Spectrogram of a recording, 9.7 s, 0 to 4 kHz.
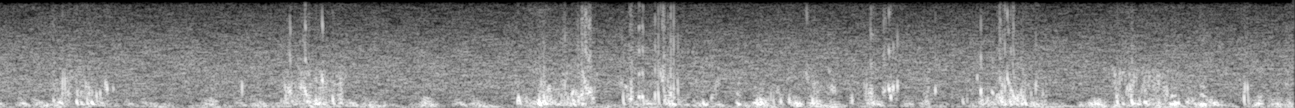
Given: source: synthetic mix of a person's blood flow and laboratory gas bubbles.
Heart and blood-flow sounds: Doppler ultrasound of blood flow; precordium
0.38-0.91 s: bubbles
1.80-1.88 s: bubbles
2.09-2.63 s: bubbles
3.86-4.51 s: bubbles
4.65-5.15 s: bubbles
5.26-5.44 s: bubbles
5.53-5.62 s: bubbles
5.66-6.00 s: bubbles
6.05-6.30 s: bubbles
6.38-6.79 s: bubbles
6.92-7.07 s: bubbles
7.21-7.88 s: bubbles
8.34-9.11 s: bubbles
9.31-9.52 s: bubbles
9.65-9.72 s: bubbles
From the record:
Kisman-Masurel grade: 333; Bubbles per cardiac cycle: rolling drumbeat, 9 or more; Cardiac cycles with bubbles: 50 to 99%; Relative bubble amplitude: loud (0.450 to 0.775); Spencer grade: 3 (all of the cardiac periods contain showers or single bubble signals, but not dominating or overriding the cardiac motion signals); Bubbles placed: anywhere in the cardiac cycle

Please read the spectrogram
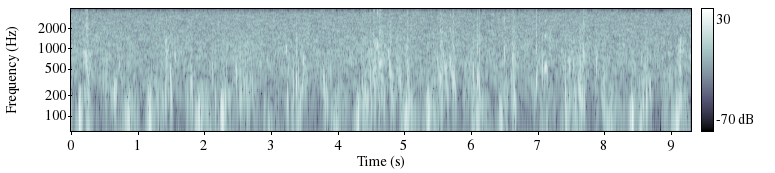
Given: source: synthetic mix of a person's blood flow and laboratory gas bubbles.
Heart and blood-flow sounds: Doppler ultrasound of blood flow; precordium
0.00-0.03 s: bubbles
0.16-0.31 s: bubbles
0.46-0.76 s: bubbles
1.33-1.58 s: bubbles
1.73-1.83 s: bubbles
2.08-2.24 s: bubbles
2.27-2.36 s: bubbles
2.42-2.75 s: bubbles
3.19-3.56 s: bubbles
3.74-3.92 s: bubbles
4.33-5.08 s: bubbles
5.42-5.80 s: bubbles
5.98-6.17 s: bubbles
6.46-6.53 s: bubbles
6.58-6.69 s: bubbles
6.93-7.18 s: bubbles
7.34-7.74 s: bubbles
7.83-8.04 s: bubbles
8.52-8.72 s: bubbles
9.08-9.22 s: bubbles
From the record:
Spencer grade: 3 (all of the cardiac periods contain showers or single bubble signals, but not dominating or overriding the cardiac motion signals); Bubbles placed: anywhere in the cardiac cycle

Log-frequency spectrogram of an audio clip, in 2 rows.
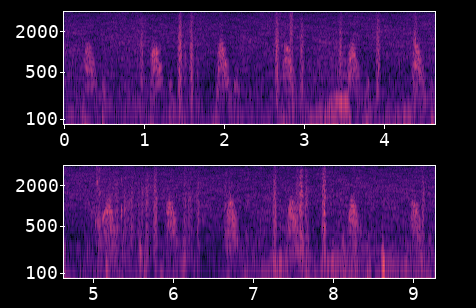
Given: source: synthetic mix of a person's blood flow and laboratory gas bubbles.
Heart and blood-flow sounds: Doppler ultrasound of blood flow; subclavian vein
2.76-2.90 s: bubbles
4.88-5.21 s: bubbles
5.31-5.42 s: bubbles
5.46-5.60 s: bubbles
7.20-7.48 s: bubbles
7.60-7.66 s: bubbles
8.27-8.38 s: bubbles
From the record:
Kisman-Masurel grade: 121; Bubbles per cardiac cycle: 1 to 2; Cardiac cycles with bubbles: 10 to 50%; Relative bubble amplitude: barely perceptible (0.100 to 0.250); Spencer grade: 2 (many but less than half of the cardiac periods contain bubble signals, singularly or in groups); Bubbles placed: anywhere in the cardiac cycle

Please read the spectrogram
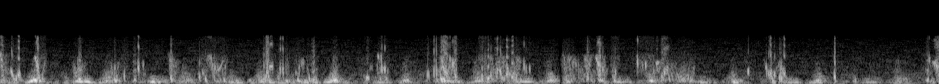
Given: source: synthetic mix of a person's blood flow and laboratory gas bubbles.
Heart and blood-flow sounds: Doppler ultrasound of blood flow; precordium
0.00-0.25 s: bubbles
0.34-0.48 s: bubbles
0.72-0.89 s: bubbles
1.08-1.29 s: bubbles
1.32-1.47 s: bubbles
1.68-1.81 s: bubbles
1.97-2.28 s: bubbles
2.62-3.19 s: bubbles
3.32-3.40 s: bubbles
3.63-3.73 s: bubbles
3.76-3.91 s: bubbles
4.25-4.60 s: bubbles
4.78-5.33 s: bubbles
5.61-6.20 s: bubbles
6.35-6.96 s: bubbles
7.45-7.53 s: bubbles
7.64-7.91 s: bubbles
8.31-8.39 s: bubbles
9.25-9.39 s: bubbles
From the record:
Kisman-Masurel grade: 242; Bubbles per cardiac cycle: several, 3 to 8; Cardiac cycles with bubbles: 100%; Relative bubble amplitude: moderate (0.250 to 0.450); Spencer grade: 3 (all of the cardiac periods contain showers or single bubble signals, but not dominating or overriding the cardiac motion signals); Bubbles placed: anywhere in the cardiac cycle

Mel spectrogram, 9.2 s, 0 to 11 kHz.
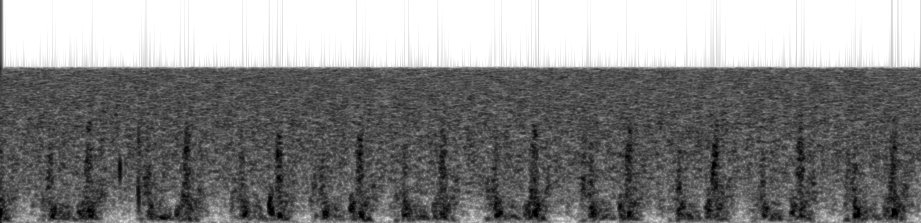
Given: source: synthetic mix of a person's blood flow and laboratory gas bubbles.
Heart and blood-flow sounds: Doppler ultrasound of blood flow; precordium
1.18-1.23 s: bubbles
1.36-1.43 s: bubbles
From the record:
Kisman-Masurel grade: 111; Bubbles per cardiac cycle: 1 to 2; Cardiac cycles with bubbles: 1 to 10%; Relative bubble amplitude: barely perceptible (0.100 to 0.250); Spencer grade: 1 (occasional bubble signal discernible with the cardiac motion signal, with majority of cardiac periods free of bubbles); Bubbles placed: anywhere in the cardiac cycle

